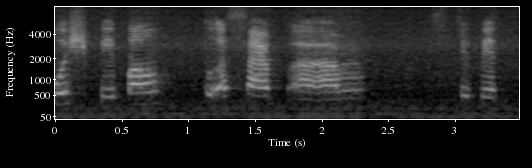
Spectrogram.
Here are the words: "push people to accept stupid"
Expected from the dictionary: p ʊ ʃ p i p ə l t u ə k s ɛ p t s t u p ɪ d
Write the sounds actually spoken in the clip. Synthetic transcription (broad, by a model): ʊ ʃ p i p ə l t u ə s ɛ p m s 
